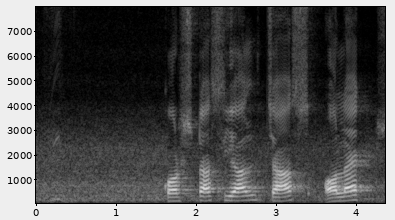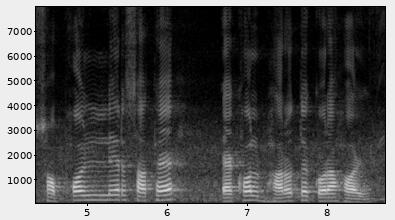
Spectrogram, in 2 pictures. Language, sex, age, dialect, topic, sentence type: Bengali, male, 18-24, Jharkhandi, agriculture, statement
